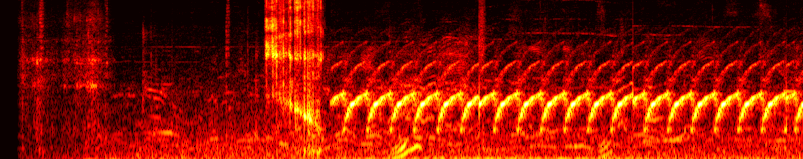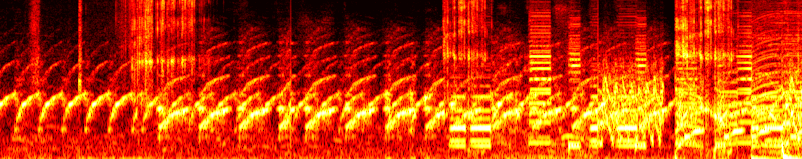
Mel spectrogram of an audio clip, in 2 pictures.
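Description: Loud crunches of tortilla chips being bitten, four of them, each followed by another car alarm starting up. First comes a fast rising, repeating whoop, then a lower sweeping alarm, then stepped beeping tones, so the alarms pile on top of one another and grow louder.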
